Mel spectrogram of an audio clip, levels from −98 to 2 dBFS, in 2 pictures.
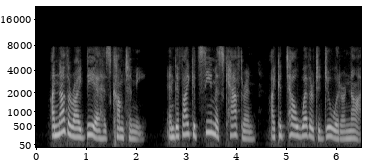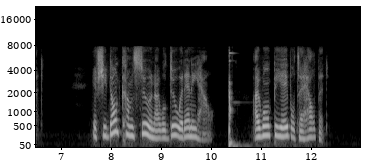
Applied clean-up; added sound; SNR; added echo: neural separator model SepFormer DNS4.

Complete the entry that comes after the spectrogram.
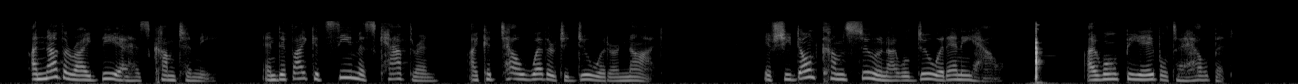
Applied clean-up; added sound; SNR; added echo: neural diffusion model UNIVERSE++.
